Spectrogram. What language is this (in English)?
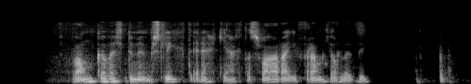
Icelandic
